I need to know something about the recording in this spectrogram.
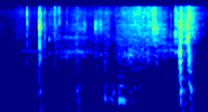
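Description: Faint ticks and rustles of thin jewellery wire being wrapped by hand around thicker wires, with a sharper click near the end.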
